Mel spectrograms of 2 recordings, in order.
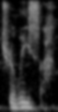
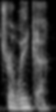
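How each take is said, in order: First: The third syllable starts with an S sound. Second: The third syllable starts with a K sound. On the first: The speaker calls it right. "it was Trelisa" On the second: The speaker calls it wrong. "It just aches me when somebody goes Trelika"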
